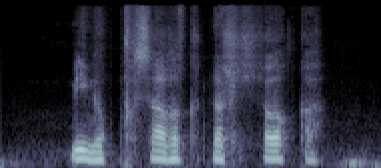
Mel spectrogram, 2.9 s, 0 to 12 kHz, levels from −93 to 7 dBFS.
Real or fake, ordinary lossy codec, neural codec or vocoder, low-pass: fake; MP3, 48 kbps; codec, 16 kHz in and 24 kHz out, 0.8 kbps, FocalCodec, streaming, 65536 codes; 10.8 kHz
